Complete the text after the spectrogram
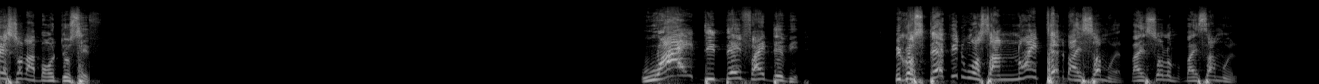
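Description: A man preaches with animation into a microphone, his voice amplified through loudspeakers.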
